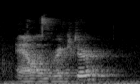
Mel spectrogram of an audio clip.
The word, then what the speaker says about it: Alan Richter: Alan Richter, 1023 Wesley Avenue. – Can you spell your last name, please? – R-I-C-H-T-E-R.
